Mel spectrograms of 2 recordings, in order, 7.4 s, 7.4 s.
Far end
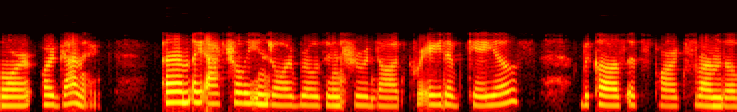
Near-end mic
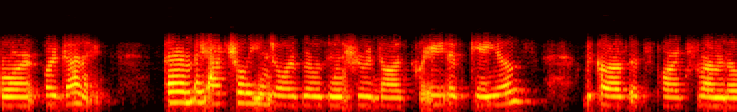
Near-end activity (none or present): none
